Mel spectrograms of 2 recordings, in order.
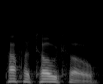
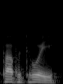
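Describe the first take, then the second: First: The name ends with a 'toto' sound. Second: The name ends with a 'toy' sound. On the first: This is how the spelling reads to an English speaker. "That's from an English pronunciation" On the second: This is how the locals say it. "they call it Papatoi"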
